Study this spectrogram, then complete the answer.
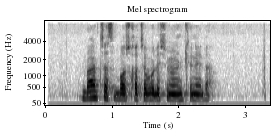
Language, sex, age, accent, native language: Uzbek, male, 18-24, Qashqadaryo, Uzbek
